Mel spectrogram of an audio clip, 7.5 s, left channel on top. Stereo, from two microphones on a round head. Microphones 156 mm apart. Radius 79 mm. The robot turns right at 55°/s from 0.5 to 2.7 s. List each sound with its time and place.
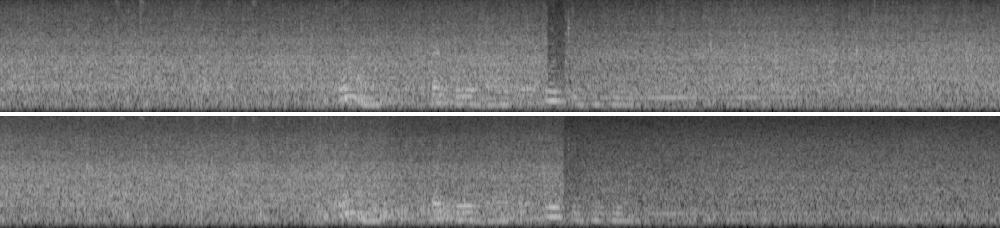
2.5 s a woman speaking: 60° left (ahead or behind), 1.8 m; by 5.0 s 65° left (ahead or behind), 1.8 m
